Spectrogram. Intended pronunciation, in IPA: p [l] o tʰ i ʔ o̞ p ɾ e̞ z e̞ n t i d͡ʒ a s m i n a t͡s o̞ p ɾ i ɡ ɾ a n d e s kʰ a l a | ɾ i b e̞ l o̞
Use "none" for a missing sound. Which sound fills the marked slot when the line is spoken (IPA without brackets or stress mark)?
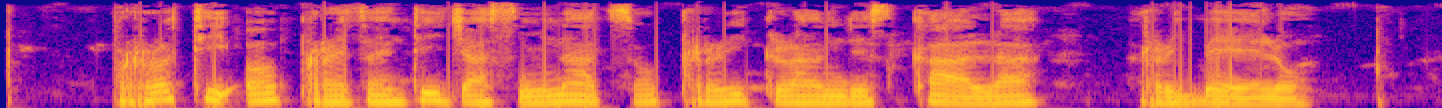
ɾ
